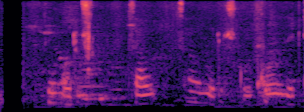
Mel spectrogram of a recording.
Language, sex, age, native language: Icelandic, female, 9, Icelandic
